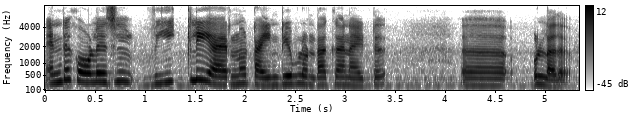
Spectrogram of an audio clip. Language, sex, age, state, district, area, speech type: Malayalam, female, 18-30, Kerala, Thiruvananthapuram, urban, spontaneous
